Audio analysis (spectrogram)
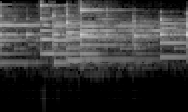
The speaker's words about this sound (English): You guys are supposed to giggle when my phone goes off. All right. That's just Andy and Gay calling from Italy to say they're watching online.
